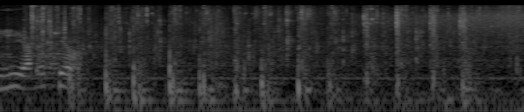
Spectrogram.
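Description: Footsteps thud steadily in a video game.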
